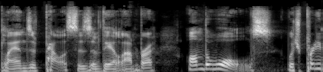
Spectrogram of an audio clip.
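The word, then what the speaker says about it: Alhambra: how to pronounce it it's a Spanish word so the H is silent alumbra but it's la alumbra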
